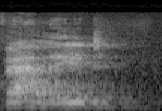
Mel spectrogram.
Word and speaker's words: valid: kind of english because in a word like valid i have a different vowel from what i have in salad salad ends in lud valid ends in lid australians typically say valor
